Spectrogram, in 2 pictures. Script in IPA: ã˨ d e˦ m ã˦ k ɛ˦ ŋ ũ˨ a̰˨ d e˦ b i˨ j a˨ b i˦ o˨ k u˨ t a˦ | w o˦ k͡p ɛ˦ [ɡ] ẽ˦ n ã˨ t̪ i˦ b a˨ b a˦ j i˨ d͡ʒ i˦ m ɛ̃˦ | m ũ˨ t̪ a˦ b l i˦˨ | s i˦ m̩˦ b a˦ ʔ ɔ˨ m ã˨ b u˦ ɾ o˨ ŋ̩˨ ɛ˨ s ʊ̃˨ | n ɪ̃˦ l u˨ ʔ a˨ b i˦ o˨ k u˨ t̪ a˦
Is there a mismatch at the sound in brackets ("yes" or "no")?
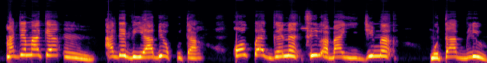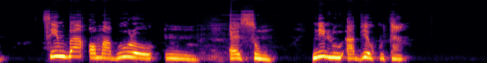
no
